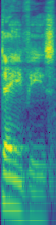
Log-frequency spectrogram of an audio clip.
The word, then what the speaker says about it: Davies: I said Davies, not Davis. I said it right this time.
